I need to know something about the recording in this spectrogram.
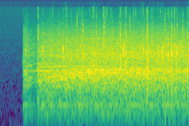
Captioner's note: applause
